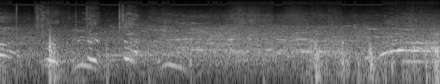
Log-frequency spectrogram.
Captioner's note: wrestlers grunting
